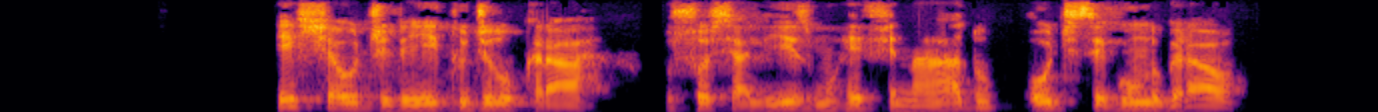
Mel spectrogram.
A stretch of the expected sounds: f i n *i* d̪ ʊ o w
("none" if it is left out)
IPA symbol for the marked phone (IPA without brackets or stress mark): a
